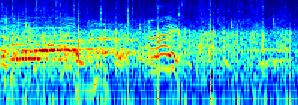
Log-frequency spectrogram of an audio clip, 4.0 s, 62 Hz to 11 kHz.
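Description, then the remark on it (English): A small group cheers and claps together at the start of the Spark Science radio show on a low power station at 102.3, with scattered sharp hand claps and excited whoops and voices rising over the clatter, sustained for several seconds at moderate loudness. “We can cheer now.”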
